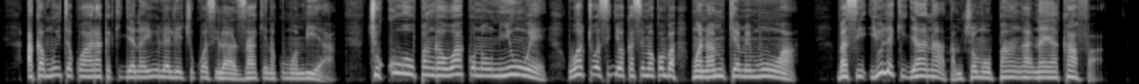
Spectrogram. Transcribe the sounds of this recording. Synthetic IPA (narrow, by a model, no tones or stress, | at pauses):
akamuitakwahaɾakakiʄanajulɛalijɛt͡ʃukuasilahazakɛnakumwambia̰ | t͡ʃukuaupaŋɡawakɔnauniuwɛ | watuwasiʄawakasɛmakwambamwanam̩kɛamɛmua | ɓasijulɛkiʄanaːkam̩t͡ʃɔmaupaŋɡanajɛakafa̰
